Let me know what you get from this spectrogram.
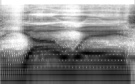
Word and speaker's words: Yahweh: The Tetragrammaton, sometimes pronounced as Yahweh, sometimes pronounced as Yahuwah. Or there's other pronunciations that people believe that it could be as well.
